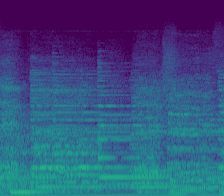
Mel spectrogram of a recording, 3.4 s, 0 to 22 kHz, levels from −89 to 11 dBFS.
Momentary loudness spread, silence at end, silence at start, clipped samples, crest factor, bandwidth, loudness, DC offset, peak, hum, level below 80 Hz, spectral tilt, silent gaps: 3 LU; 0 s; 0 s; under 0.1%; 14 dB; 13 kHz; -29 LUFS; 0.7%; -14 dBFS; none; -48 dBFS; -6 dB/octave; none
